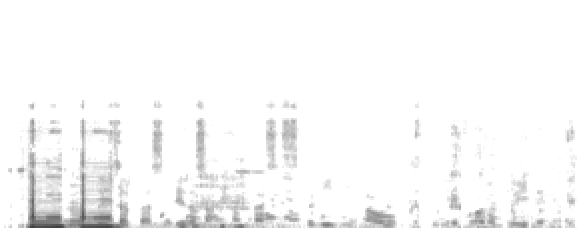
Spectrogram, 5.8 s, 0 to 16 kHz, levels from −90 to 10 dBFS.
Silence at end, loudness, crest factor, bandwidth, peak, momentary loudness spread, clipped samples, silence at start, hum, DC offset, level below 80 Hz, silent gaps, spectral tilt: 0.95 s; -25 LUFS; 26 dB; 7.8 kHz; -6 dBFS; 28 LU; under 0.1%; 0.25 s; none; under 0.1%; -66 dBFS; 4.02-4.06 s, 4.19-4.29 s; -8 dB/octave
